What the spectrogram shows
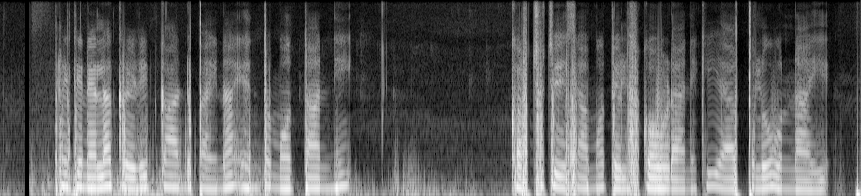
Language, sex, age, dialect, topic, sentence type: Telugu, female, 18-24, Central/Coastal, banking, statement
